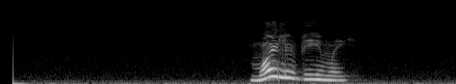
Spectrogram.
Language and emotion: Russian, positive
